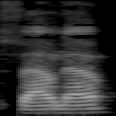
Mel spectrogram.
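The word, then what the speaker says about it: whānau: now or is it something else so it's pronounced foul now found now okay yep they got it from the new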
